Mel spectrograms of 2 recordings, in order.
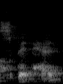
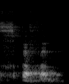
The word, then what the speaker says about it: Spithead: There was an admiral, Baron, and I'm told his name is pronounced not Spithead, but Spifford.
